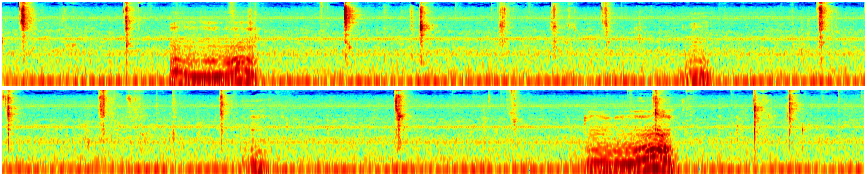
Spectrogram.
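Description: Close-miked chewing and wet lip-smacking while eating chicken wings, a steady run of sharp mouth clicks. Hummed 'mmm' moans of enjoyment come about two seconds in and again, longer, near the end, with two short ones between.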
